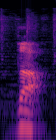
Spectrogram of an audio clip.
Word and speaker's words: the: Yo estoy escuchando que lo pronuncias como de, ¿verdad? De. Pero no es de. Es más. Va, tiene dos formas de pronunciar. Normalmente es da. Da. Como una A, ¿vale? Da. Por ejemplo. The mother. The mother. Pero a veces se pronuncia the, como una I.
